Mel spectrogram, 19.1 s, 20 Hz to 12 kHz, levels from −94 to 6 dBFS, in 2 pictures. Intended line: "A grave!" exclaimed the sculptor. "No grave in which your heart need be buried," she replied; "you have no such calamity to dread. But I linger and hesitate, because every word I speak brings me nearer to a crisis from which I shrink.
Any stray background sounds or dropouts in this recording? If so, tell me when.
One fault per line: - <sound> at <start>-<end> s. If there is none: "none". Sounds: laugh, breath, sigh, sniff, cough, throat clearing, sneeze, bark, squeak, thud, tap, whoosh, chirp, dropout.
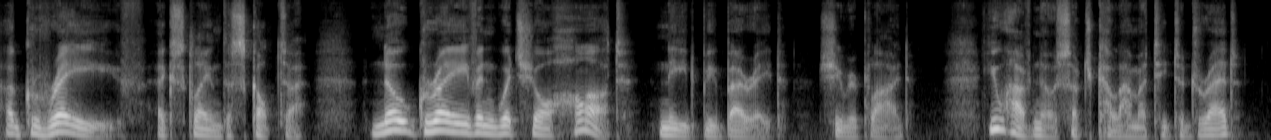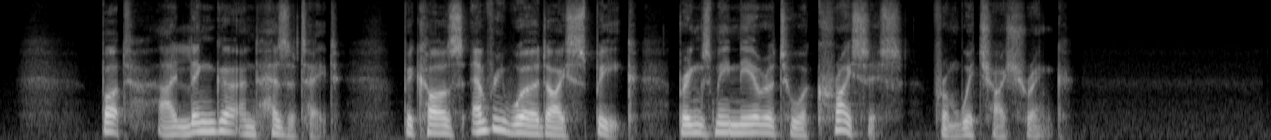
none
